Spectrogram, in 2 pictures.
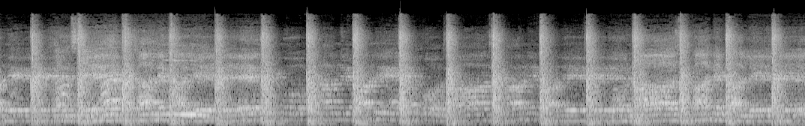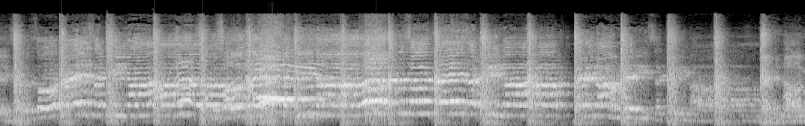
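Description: A group of men chanting a noha in unison to rhythmic chest-beating (matam). Sharp hand-on-chest strikes keep an even beat of about three every two seconds under the voices. The singing swells louder for several seconds past the middle.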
